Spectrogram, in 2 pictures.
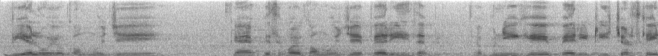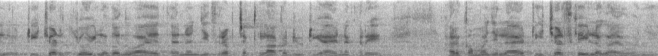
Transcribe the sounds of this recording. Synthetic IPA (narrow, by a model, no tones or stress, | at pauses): biːeloːjokɐmɦʊd͡ʑe | kɐ̃ɦɪ̃pɪsmoːjokɐmɦʊd͡ʑepɐɦɪɾisɐ | sɐbʱɪnikʰeːpɐɦɪɾiʈiːt͡ɕəɾzkʰeiʈiːt͡ɕəɾzd͡ʑoːilɐɠə̃nd̪oaːɦet̪ɐɦɪnənɪ̆d͡ʑiːsɪɾəft͡ɕɐklaːkɖjuːʈiaːɦeɦɪnə̆kɐɾe | hɐɾkɐməd͡ʑeːlaːɪʈiːt͡ɕəɾzkʰeːilɐɠaːjoʋɐɲeː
